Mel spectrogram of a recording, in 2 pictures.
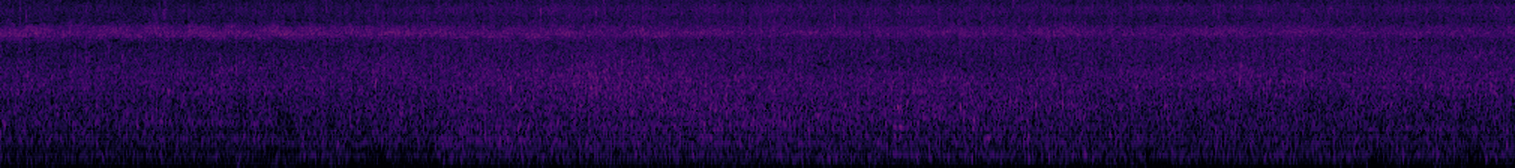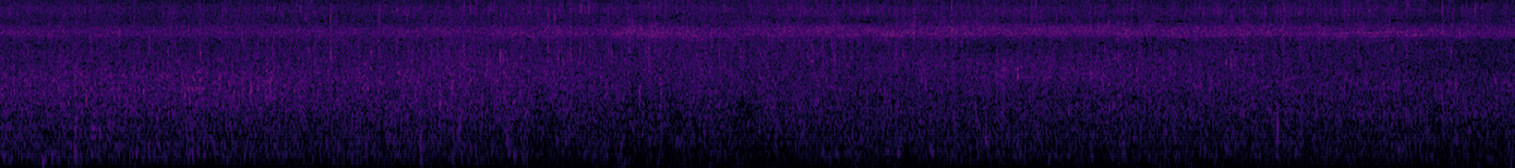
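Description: Water running steadily through a stepped garden channel, spilling over a series of small concrete weirs.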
